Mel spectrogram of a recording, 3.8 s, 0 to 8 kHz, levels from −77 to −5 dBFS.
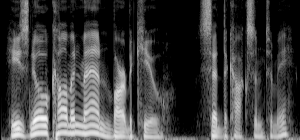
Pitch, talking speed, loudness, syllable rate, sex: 110 Hz, 160 wpm, -16 LUFS, 4.2 syllables/s, male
